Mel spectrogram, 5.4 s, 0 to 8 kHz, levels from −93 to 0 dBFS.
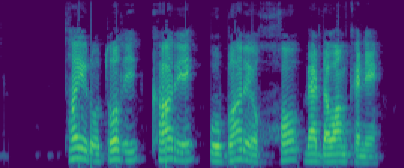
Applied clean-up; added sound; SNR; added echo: none; none; none; none.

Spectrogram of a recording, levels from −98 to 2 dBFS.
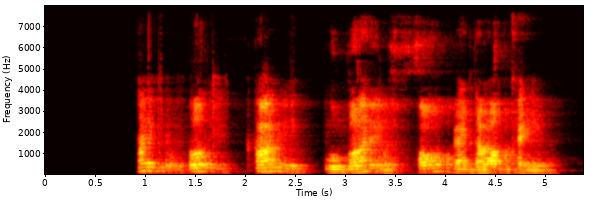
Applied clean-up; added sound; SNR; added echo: neural mask model DeepFilterNet 3.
